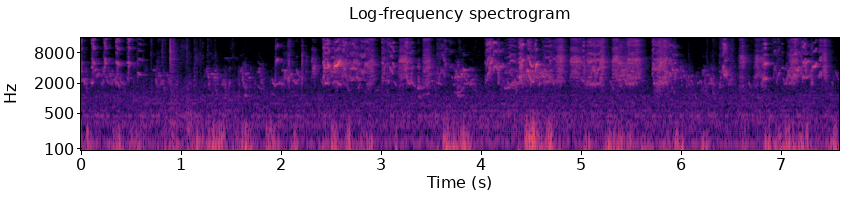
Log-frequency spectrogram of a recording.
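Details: Sheltered lovebirds chattering in a dense, continuous stream of high, scratchy chirps and squeaks, with low rumbling room noise underneath.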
